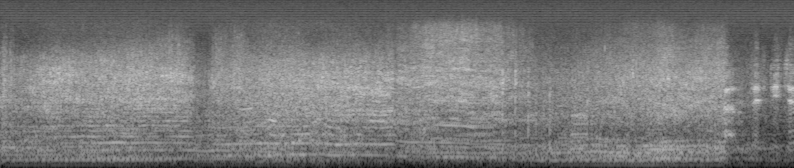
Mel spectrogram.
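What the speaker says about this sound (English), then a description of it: "And this is the bangers display for the afternoon." Banger racing cars roar around an oval track at a race meeting, giving a loud, continuous engine din that swells and fades slightly as the pack passes. A commentator's voice carries over the noise.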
